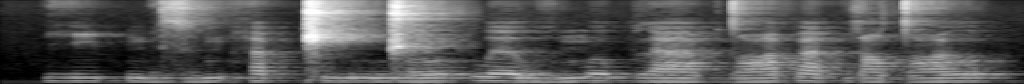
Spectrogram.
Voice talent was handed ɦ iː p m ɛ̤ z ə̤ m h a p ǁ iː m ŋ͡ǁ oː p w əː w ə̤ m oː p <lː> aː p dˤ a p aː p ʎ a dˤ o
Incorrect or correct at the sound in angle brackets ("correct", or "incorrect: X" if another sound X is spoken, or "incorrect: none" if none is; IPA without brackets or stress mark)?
incorrect: l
